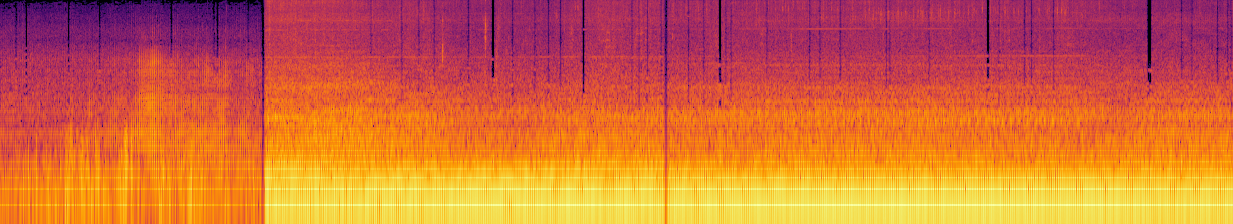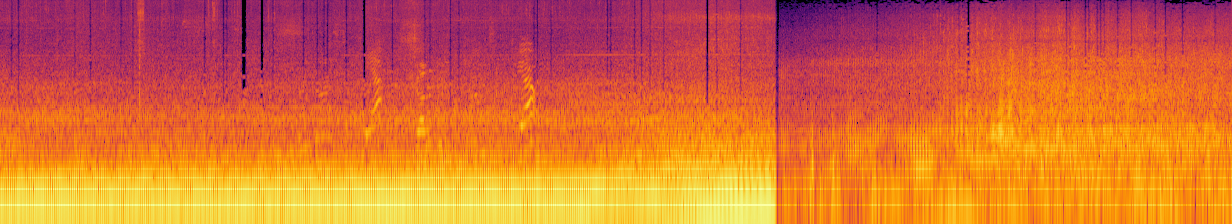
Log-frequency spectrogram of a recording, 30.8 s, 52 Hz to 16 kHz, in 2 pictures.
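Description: Cessna 172K's four-cylinder Lycoming engine and propeller heard loud and steady from inside the cabin, rising in pitch a couple of seconds before it cuts off suddenly. Before and after that, the plane is heard much more faintly from outside, with a swell near the end.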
